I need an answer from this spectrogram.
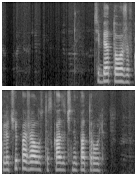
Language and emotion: Russian, neutral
